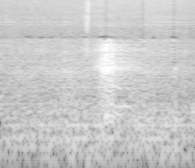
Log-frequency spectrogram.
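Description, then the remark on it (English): A single short, quiet sniff through the nose midway through, a soft breathy intake against a faint background hush, with no one talking. “I'm sorry about the sniffles.”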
